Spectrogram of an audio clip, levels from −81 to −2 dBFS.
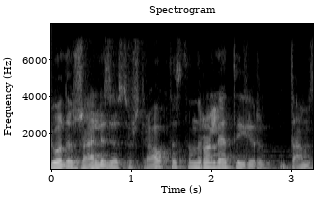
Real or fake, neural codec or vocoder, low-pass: fake; vocoder, 22.05 kHz, 80 mel bands, Vocos; 7.2 kHz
